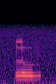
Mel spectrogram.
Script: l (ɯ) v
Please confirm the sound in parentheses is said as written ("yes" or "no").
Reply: no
